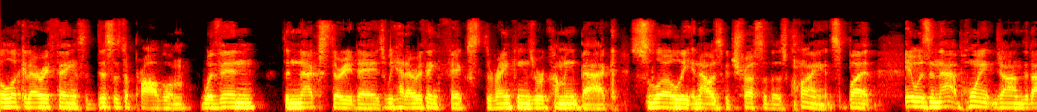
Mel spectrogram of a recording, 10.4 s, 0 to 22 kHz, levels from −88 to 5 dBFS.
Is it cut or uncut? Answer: cut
